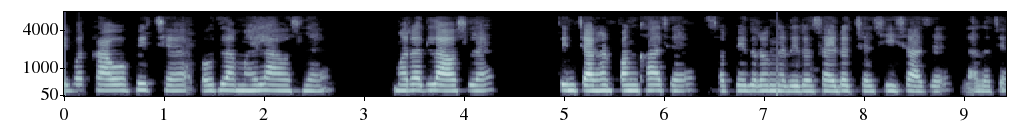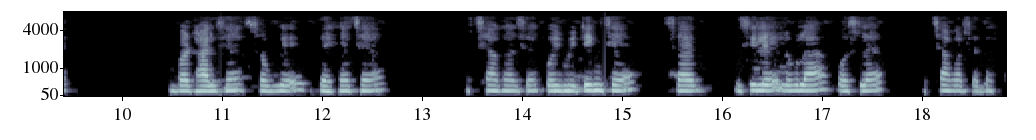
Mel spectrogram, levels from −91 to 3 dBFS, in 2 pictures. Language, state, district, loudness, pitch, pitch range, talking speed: Surjapuri, Bihar, Kishanganj, -22 LUFS, 200 Hz, 195-210 Hz, 130 wpm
